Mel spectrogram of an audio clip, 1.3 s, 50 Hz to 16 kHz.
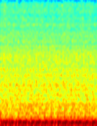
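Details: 2001 Suzuki Bandit 1200S four-cylinder after carb sync with a vacuum gauge kit: deep, steady, even idle burble, no misses or hunting; carbs balanced and healthy.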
